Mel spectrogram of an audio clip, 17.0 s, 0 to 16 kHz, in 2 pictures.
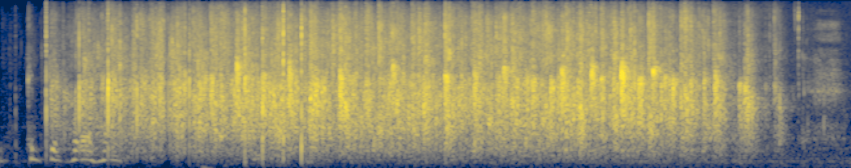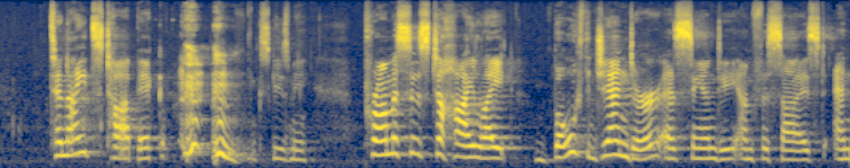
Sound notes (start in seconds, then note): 5.9 applause; 10.3 cough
